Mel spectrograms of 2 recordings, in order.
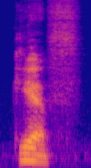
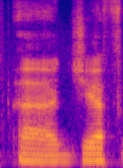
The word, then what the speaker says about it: GIF: I pronounce GIF with a G. Yeah, that's not how it's pronounced.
